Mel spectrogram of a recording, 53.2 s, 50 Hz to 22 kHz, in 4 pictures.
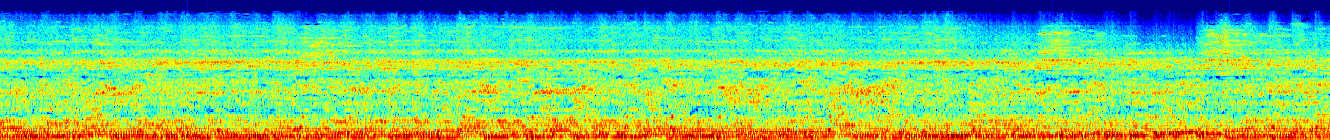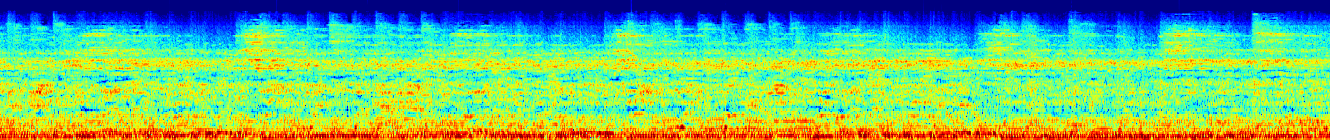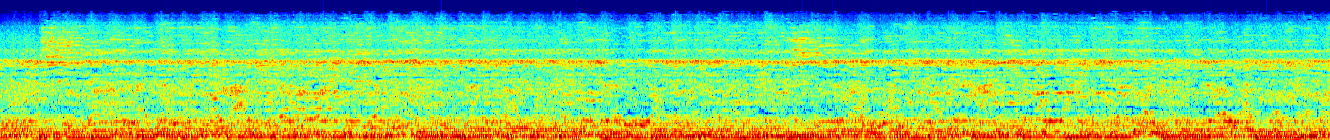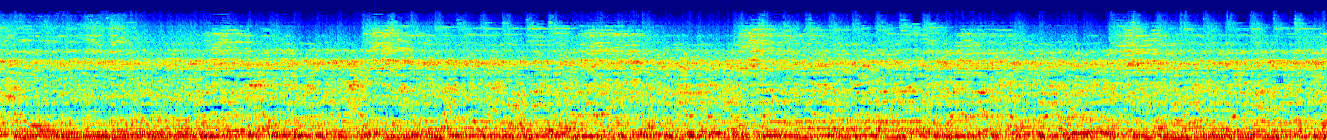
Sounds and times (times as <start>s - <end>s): Music: 0.0s - 53.1s.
